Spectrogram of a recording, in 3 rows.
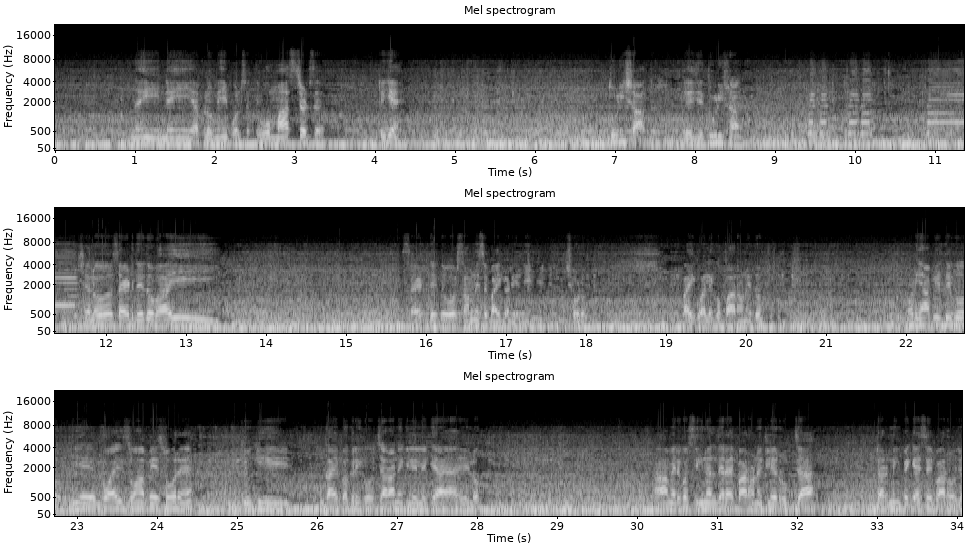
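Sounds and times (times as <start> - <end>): vehicle engine and road rumble: 0.0 - 34.0.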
